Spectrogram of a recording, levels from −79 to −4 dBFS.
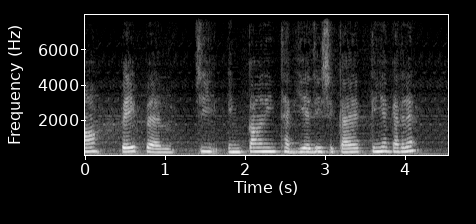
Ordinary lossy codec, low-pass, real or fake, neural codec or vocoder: none; none; fake; codec, 16 kHz, 0.4 kbps, LongCat-Audio-Codec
